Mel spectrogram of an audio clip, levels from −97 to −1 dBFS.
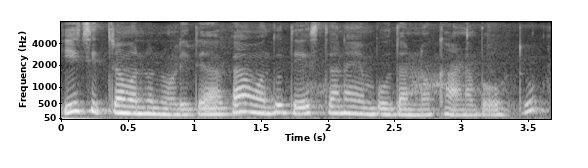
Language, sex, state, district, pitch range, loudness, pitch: Kannada, female, Karnataka, Bangalore, 170-225 Hz, -14 LUFS, 195 Hz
